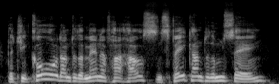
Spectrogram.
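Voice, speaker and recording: A man narrating scripture in a solemn, measured, formal way, reading from a script. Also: a little high, animated, fairly bright tone, no echo.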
